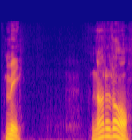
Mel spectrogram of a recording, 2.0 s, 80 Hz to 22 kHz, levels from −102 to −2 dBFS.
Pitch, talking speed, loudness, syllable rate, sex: 150 Hz, 120 wpm, -17 LUFS, 4.8 syllables/s, male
